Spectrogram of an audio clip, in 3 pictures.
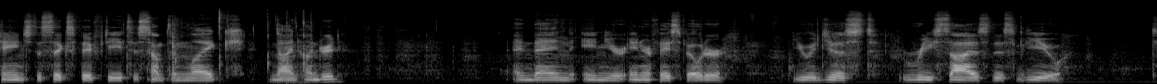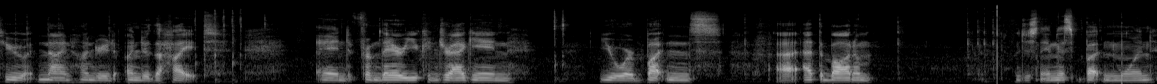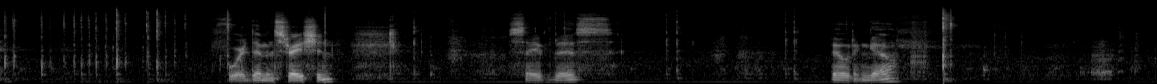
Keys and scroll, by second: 3.4-4.6 typing, 14.2-15.3 typing, 23.9-26.3 typing, 29.0 typing.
